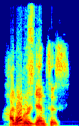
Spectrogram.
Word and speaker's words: Heidelbergensis: Why does Homo heidelbergensis, or gensis, or gensis? How do you pronounce it? – Hard G. – Okay. – Heidelbergensis.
